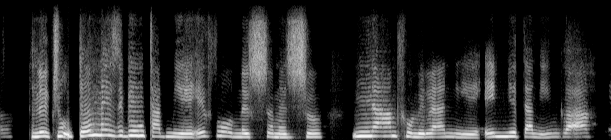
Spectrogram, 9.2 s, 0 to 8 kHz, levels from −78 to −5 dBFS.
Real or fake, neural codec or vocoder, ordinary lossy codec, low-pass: fake; codec, 16 kHz, 0.5 kbps, X-Codec, HuBERT features, trained on general audio; Opus, 24 kbps; 7.2 kHz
